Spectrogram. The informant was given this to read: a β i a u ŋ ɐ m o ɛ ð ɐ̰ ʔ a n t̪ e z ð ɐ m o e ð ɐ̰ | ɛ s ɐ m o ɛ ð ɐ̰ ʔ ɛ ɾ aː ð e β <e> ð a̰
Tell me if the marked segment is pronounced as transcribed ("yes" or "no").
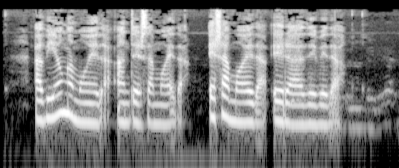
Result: yes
